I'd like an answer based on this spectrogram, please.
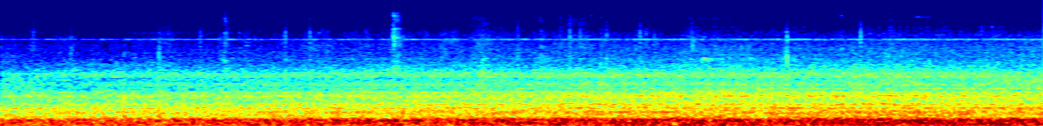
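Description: Jetfoil's gas turbines and waterjet propulsion running as a steady low rumble with a faint high whine, heard from inside the passenger cabin while the craft slows to come down off its foils. The noise swells slightly toward the end.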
